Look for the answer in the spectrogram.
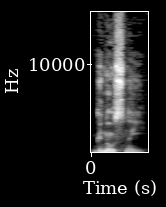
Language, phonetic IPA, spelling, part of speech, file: Russian, [ˈɡnusnɨj], гнусный, adjective, Ru-гнусный.ogg
- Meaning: 1. abominable, hideous, detestable, odious, vile 2. mean, villainous (of a person)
